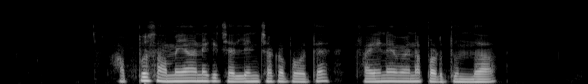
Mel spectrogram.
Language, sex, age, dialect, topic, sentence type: Telugu, male, 18-24, Utterandhra, banking, question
